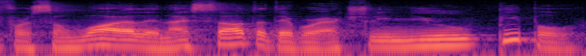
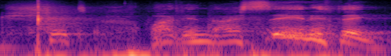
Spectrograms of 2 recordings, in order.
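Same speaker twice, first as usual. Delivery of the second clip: acted higher-pitched exasperation at oneself; self-reproach; 9 semitones higher than usual. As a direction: kick yourself for chickening out. Kicking himself after closing the door.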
